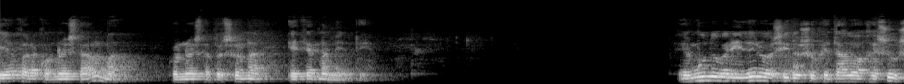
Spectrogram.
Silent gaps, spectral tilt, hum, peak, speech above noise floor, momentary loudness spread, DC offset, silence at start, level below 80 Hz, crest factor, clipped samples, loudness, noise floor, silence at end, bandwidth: none; -5.5 dB/octave; none; -2 dBFS; 72 dB; 10 LU; under 0.1%; 0 s; -74 dBFS; 14 dB; under 0.1%; -15 LUFS; -85 dBFS; 0 s; 9.4 kHz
